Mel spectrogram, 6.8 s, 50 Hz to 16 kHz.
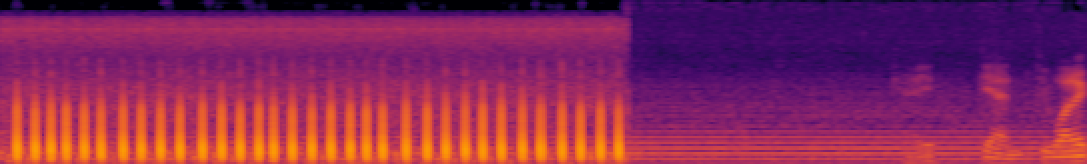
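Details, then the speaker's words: Fast, semi-rhythmic popping from one motor unit firing at about 9 Hz for about four seconds, then steady hum; normal single motor unit firing on needle EMG. "you know it's semi rhythmic so it's gonna change a little bit as its firing but on average this is about nine Hertz okay still normal"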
